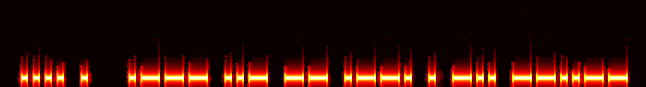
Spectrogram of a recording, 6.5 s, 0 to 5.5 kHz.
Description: Morse code, heard as a keyed tone, about 20 wpm, 600 Hz. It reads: HE JUMPED,
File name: the old man and the sea / the old man and the sea part 1 20wpm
